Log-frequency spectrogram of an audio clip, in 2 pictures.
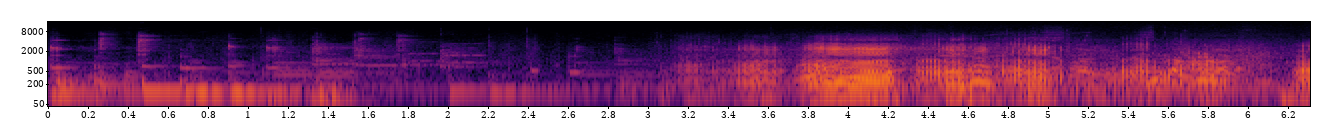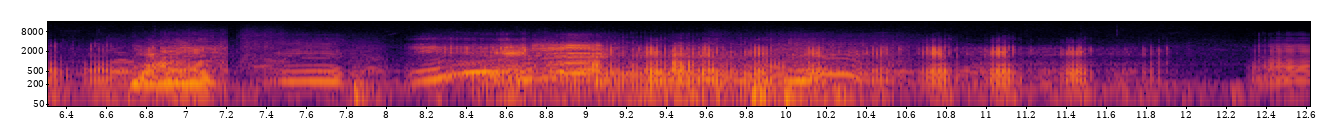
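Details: A common hippopotamus on the Luangwa River, seen from the dried riverbed, lets out loud, rough, pulsing honks and groans after a man's voice, with music underneath; hippos do much of their calling underwater, projecting sound both above and below.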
